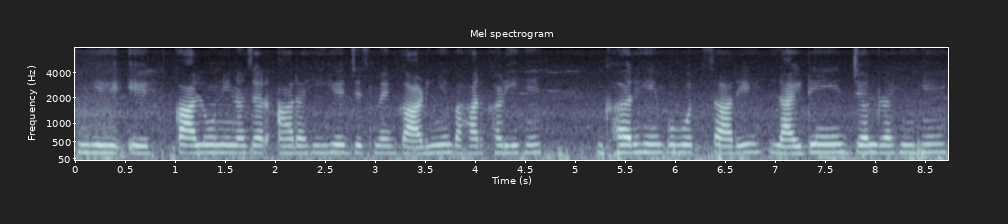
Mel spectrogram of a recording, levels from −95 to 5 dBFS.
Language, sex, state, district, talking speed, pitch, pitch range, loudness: Hindi, female, Bihar, Saran, 135 wpm, 205 Hz, 195-210 Hz, -18 LUFS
